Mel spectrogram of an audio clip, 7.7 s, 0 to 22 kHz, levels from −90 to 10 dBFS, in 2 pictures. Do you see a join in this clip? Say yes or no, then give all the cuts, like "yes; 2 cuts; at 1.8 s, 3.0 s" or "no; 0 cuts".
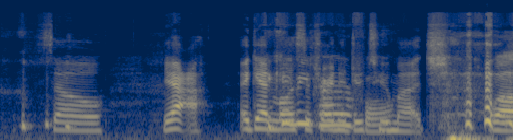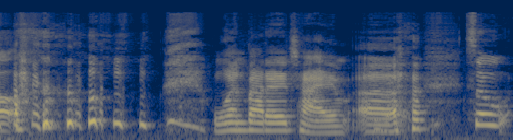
no; 0 cuts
